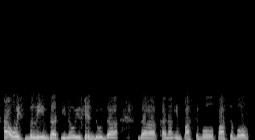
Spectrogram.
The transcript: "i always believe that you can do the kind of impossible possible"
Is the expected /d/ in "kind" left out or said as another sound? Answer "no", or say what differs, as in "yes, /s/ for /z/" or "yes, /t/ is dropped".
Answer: yes, /d/ is dropped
